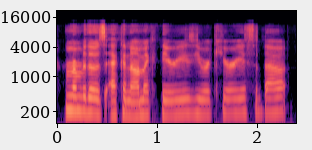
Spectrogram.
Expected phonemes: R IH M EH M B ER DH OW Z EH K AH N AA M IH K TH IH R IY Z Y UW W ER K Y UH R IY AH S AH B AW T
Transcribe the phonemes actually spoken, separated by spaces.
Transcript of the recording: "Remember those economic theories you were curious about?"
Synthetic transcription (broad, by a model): R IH M EH M B ER DH OW Z EH K AH N AA M IH K TH IH R IY Z Y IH W ER K Y UH R IY AH S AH B AW T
